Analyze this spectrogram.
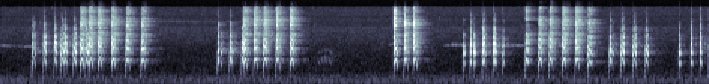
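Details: Relaxed rail call used to lure birds down into nets: rapid series of rasping, nasal notes grouped in bursts of five to ten, with brief silent gaps and a faint low rumble beneath.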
